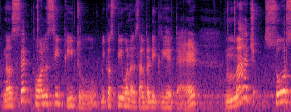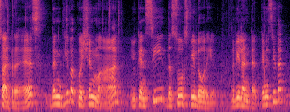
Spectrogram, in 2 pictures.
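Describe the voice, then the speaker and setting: A man's voice: a little high, big pitch swings, unhurried, slight background noise. A man with a Telugu Indian English accent giving a live technical lesson, explaining step by step and often checking understanding with short tag questions. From Telugu-speaking region of India. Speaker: technical instructor.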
